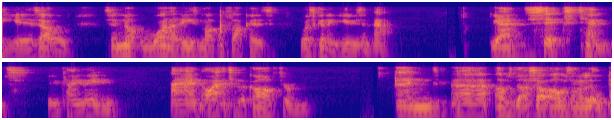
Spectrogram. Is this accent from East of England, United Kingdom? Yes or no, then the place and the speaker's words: yes; Essex, East of England, United Kingdom; we're all from Essex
